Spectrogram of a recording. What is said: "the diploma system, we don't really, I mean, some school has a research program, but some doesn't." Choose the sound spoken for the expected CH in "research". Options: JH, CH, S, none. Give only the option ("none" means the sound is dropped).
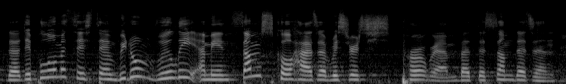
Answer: CH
